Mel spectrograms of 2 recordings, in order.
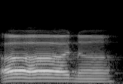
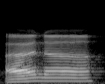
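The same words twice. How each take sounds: First: The first vowel is held for two counts. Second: The first vowel is held for one count. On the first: The speaker calls it wrong. "jangan kita baca ana" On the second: The speaker calls it right. "dia kena baca ana"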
